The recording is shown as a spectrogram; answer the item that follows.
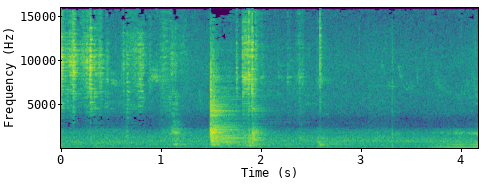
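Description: A steel square handled against steel tubing: one sharp metallic clank that rings briefly about one and a half seconds in, with a lighter knock just before it.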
